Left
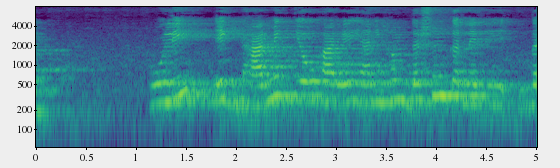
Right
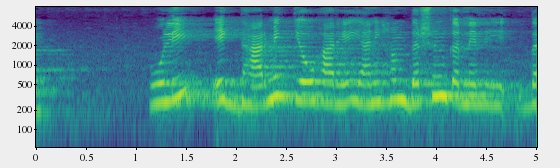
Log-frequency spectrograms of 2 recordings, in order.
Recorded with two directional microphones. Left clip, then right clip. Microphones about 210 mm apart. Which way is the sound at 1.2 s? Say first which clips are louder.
Right 7 dB; 60° right (ahead or behind).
